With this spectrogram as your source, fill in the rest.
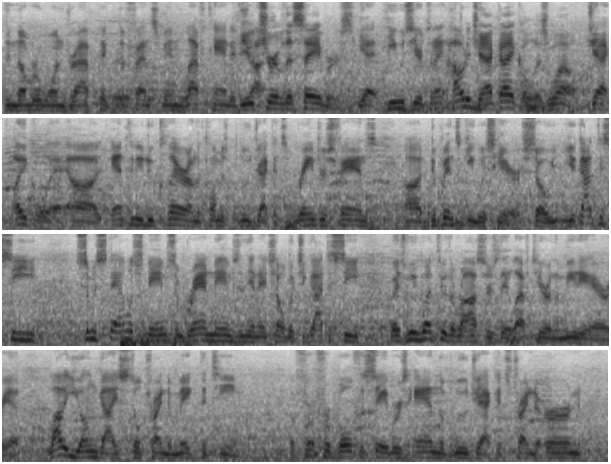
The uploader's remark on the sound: Clinton Arena Hockeyville USA. Inside the Clinton Arena at the NHL preseason game between the Buffalo Sabres and the Columbus Blue Jackets which is part of the Hockeyville USA festivities in Clinton, NY.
